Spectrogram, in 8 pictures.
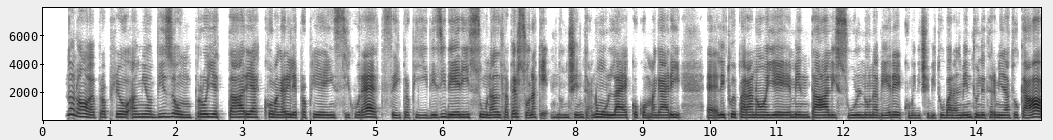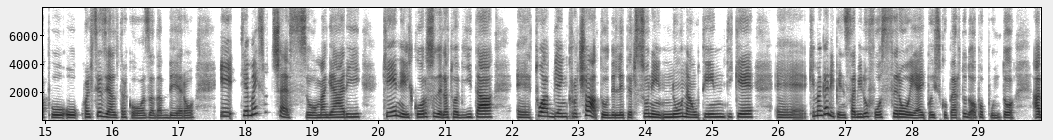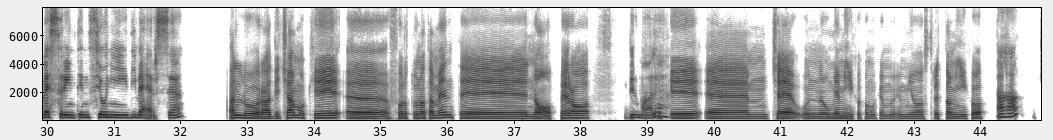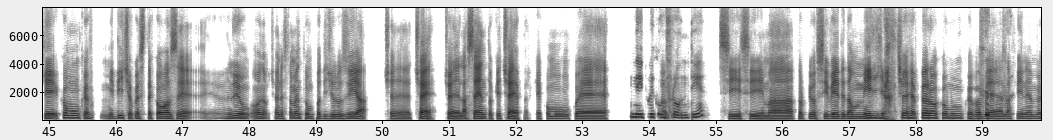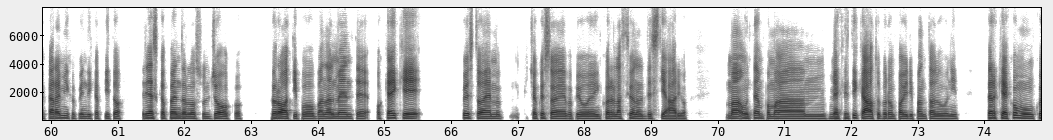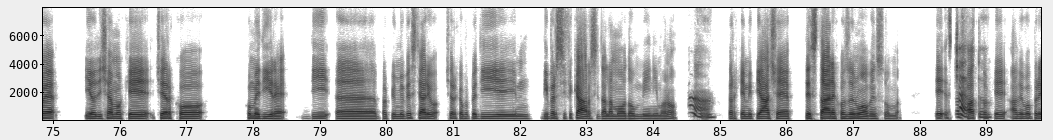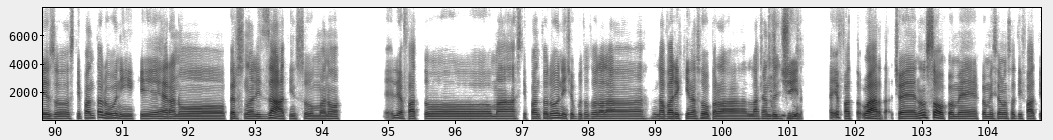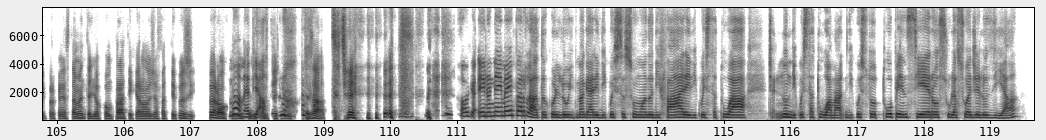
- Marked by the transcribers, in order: chuckle; "cioè" said as "ciè"; "cioè" said as "ciè"; laugh; laugh; "proprio" said as "popio"; chuckle; laugh; chuckle; "cioè" said as "ciè"; laugh; "cioè" said as "ciè"
- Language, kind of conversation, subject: Italian, podcast, Cosa significa per te essere autentico, concretamente?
